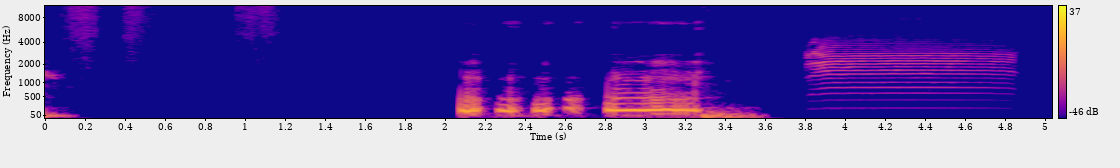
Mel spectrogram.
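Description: Several short sheep bleats from Minecraft, a quick run of four or five clipped calls followed by a longer sustained bleat, then a higher-pitched tonal tone, with quiet gaps before them.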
